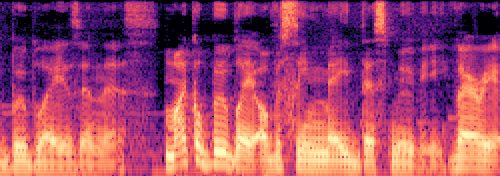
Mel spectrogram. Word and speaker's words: Bublé: You pronounce it Bubé.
